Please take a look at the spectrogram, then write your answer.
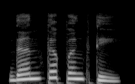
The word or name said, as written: ದಂತಪಂಕ್ತಿ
